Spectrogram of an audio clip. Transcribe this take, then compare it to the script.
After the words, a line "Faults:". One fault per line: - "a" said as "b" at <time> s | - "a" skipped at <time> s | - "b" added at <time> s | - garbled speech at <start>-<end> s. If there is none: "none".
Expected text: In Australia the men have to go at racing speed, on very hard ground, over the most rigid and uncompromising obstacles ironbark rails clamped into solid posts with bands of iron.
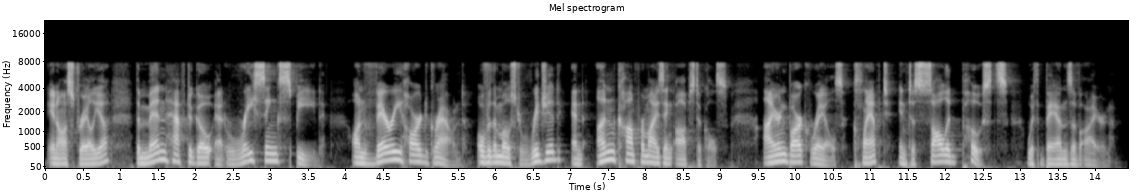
In Australia the men have to go at racing speed, on very hard ground, over the most rigid and uncompromising obstacles ironbark rails clamped into solid posts with bands of iron.
Faults:
none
